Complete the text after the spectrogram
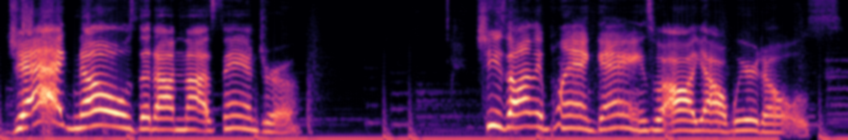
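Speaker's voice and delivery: ordinary talk, nothing marked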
